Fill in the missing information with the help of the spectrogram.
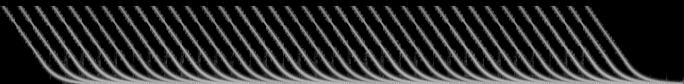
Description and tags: I have finally started building a saucer-shaped UFO. Unlike other designers, I've build the sound that it should make first, using harmonics derived from the Mayan calender and the distances between the pyramids and the Angkor temples (well, I've still got to work out the mathematics, but I'm sure I'll find a way to make it all match). Anyway, listening to these sounds for too long will get you abducted by aliens in the near future. Or you'll wake up in the middle of the night, running circles in the corn or doing weird things to cattle. This is the sound of my UFO directing gravity waves downwards, so it's going UP.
